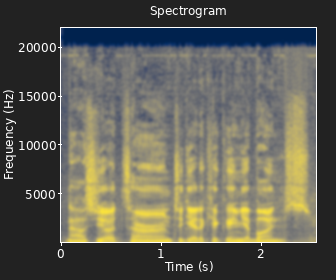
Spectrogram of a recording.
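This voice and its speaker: A man's voice: fairly low pitch, moderate pace, a bit bright. A man from the United States hosting a reaction commentary, mocking and challenging the clips he plays, with faint noise behind him. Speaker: commentary channel host.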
